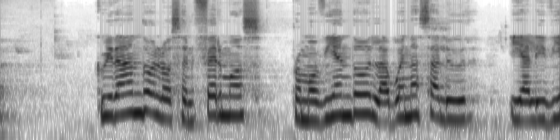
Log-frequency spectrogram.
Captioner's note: speaks in foreign language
